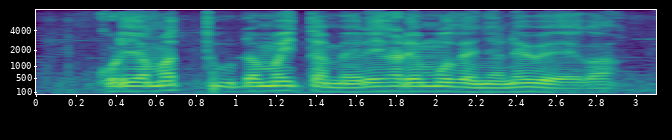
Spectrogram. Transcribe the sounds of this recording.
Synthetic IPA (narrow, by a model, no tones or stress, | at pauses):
koɾeamatuːdamaitamɛɾeɦaɾemoðɛɲanewɛɣa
